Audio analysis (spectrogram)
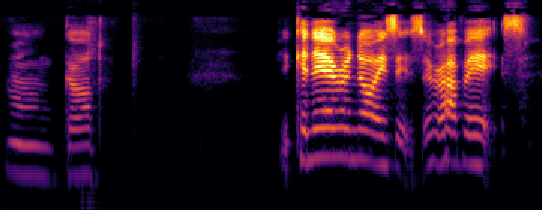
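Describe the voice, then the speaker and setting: A woman with a bright, sharp voice films a casual ghost hunt on her stairs. She chats along and calls out loudly to the spirits. It is recorded on a phone she holds in her hand indoors. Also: mid-range voice, slow. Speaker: amateur ghost hunter. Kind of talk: casual home ghost-hunting vlog. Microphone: handheld phone.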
